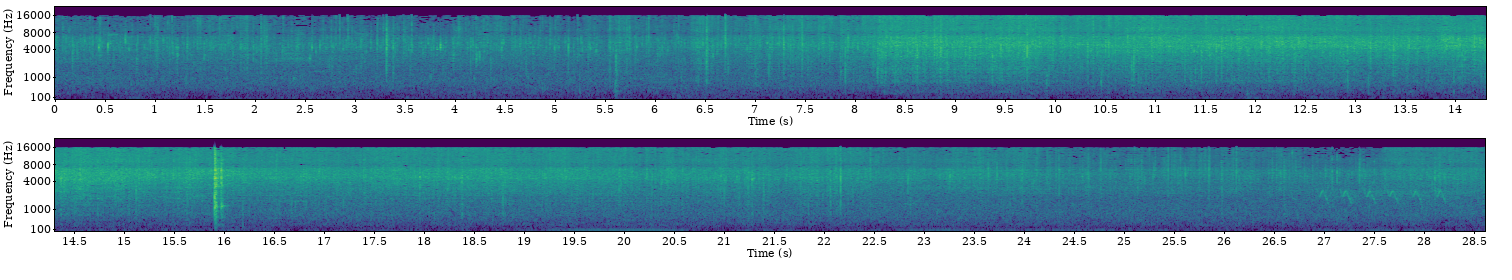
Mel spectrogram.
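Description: Snow peas sizzling in hot oil in a frying pan on a camp gas stove while being stirred with a spoon; the sizzle grows louder about a third of the way in and eases off after the middle. A single sharp knock about halfway through.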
